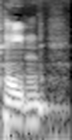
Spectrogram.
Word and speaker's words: patent: there are in fact patent this is pronounced patent means that there's that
